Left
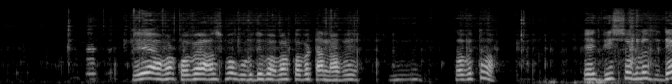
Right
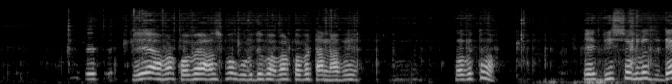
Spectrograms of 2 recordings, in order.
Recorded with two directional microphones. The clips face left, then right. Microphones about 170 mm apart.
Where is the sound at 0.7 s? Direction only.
40° right (ahead or behind).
